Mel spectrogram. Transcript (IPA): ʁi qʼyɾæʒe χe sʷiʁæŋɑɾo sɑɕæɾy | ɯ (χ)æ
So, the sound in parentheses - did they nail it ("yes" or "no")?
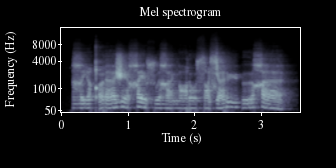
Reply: yes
